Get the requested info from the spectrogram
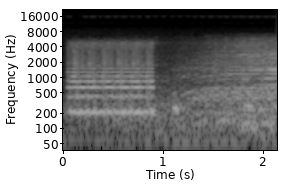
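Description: Electronic buzzing sound effect for a robot servant: a steady buzz lasts about a second and cuts off suddenly, then a whirring hum swells.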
